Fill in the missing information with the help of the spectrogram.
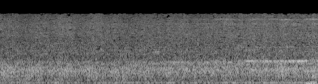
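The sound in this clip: A train arriving at a red signal and braking to a stop on a bridge: a steady, loud rolling rumble and rattle of wheels on rails, with a faint thin squeal near the end.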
